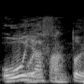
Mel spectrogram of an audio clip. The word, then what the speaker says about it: 大屋山: 大の山と大きな野原の山と書いて、はい、大屋山と読みます。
